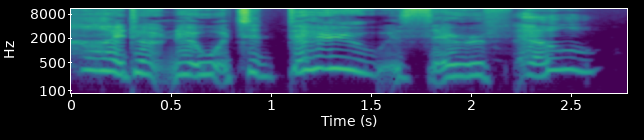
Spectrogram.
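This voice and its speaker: A woman's voice: sits high, lively intonation, moderate pace, dark tone, dry recording, clean studio sound, pitched above the performer's own voice. A woman voicing an anguished male demon, despairing and defiant, with a distraught, pleading delivery in a dramatic audiobook. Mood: bitter, desperate. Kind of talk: dramatic audiobook character acting.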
